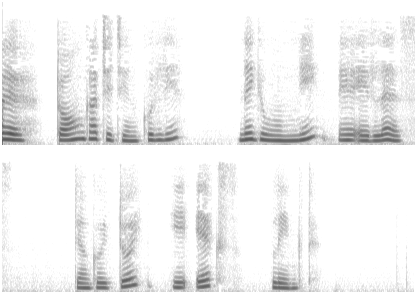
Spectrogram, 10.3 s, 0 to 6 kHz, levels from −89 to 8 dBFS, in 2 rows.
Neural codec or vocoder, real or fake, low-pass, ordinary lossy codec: codec, 16 kHz, 0.2 kbps, FocalCodec; fake; 5.4 kHz; MP3, 24 kbps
